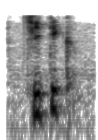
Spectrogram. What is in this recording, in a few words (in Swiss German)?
"ziitig", alsace; vin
